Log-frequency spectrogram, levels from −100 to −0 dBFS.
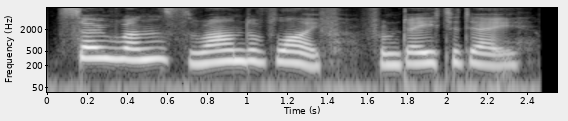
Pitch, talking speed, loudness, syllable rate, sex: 255 Hz, 235 wpm, -16 LUFS, 4.2 syllables/s, female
